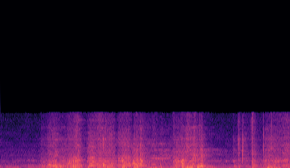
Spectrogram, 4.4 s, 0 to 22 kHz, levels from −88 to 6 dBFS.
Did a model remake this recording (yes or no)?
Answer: yes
